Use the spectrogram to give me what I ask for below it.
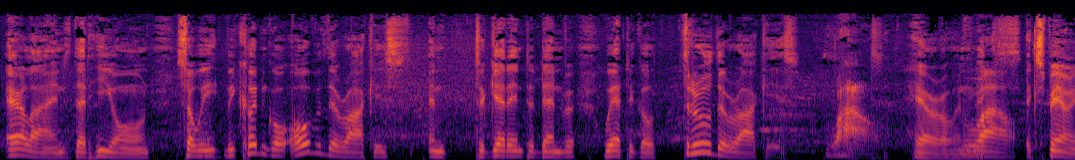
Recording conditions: busy venue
